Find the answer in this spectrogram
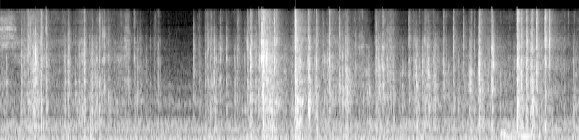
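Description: Plastic bag of shredded cheddar cheese crinkling and crackling as it is handled and opened, in irregular sharp crackles, the loudest about two seconds in.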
